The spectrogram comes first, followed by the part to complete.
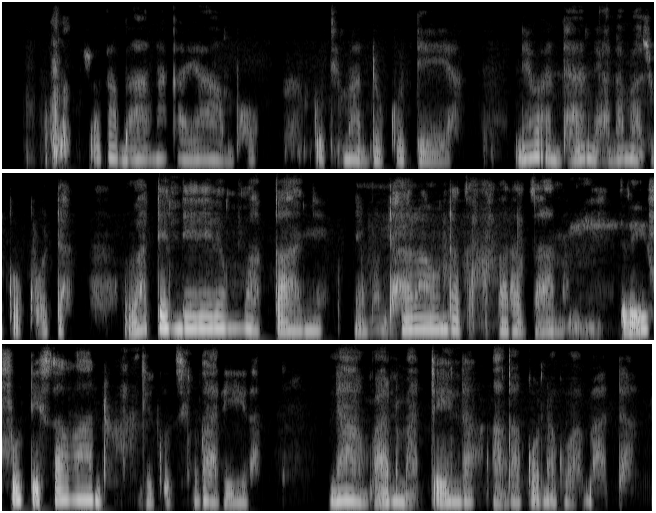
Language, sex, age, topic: Ndau, female, 36-49, health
